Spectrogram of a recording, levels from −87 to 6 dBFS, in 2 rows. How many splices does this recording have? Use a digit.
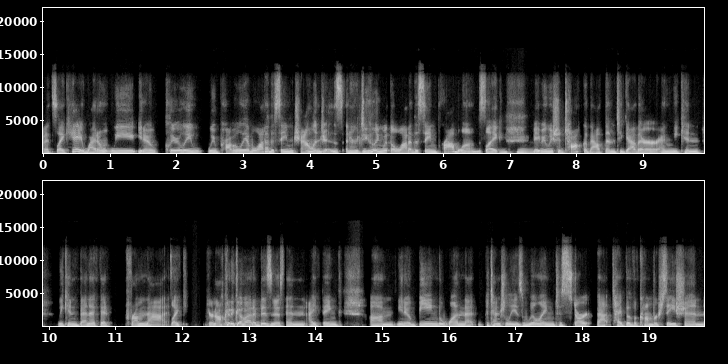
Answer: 2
